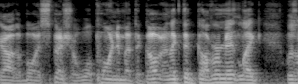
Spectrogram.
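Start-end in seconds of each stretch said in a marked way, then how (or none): 0.0-1.7 Southern dad. Retold or imitated. Speaker imagining the movie dad talking about his boy, light Southern accent. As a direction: imitate a Southern father, understated. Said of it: "he's Southern in my head".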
